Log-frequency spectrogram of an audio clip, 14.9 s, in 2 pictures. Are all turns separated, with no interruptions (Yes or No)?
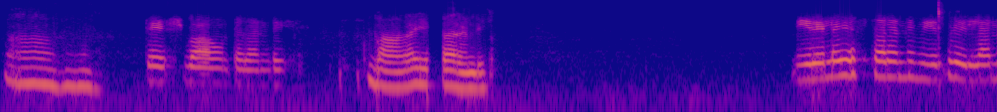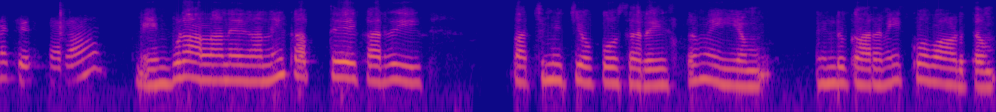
Yes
